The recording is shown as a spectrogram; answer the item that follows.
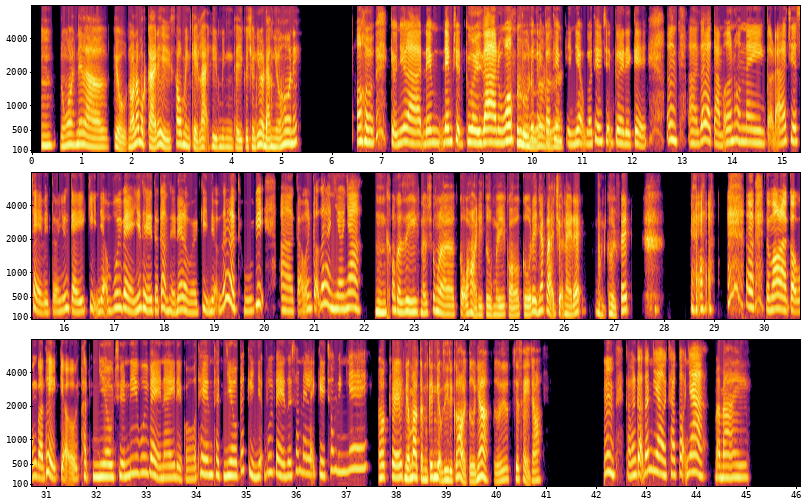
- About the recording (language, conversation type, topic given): Vietnamese, podcast, Bạn có thể kể về một sai lầm khi đi du lịch và bài học bạn rút ra từ đó không?
- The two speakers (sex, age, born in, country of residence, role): female, 20-24, Vietnam, Japan, host; female, 25-29, Vietnam, Vietnam, guest
- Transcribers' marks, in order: tapping; laughing while speaking: "Ờ"; laughing while speaking: "cười ra, đúng không?"; laughing while speaking: "Ừ"; laughing while speaking: "buồn cười phết!"; laugh; chuckle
